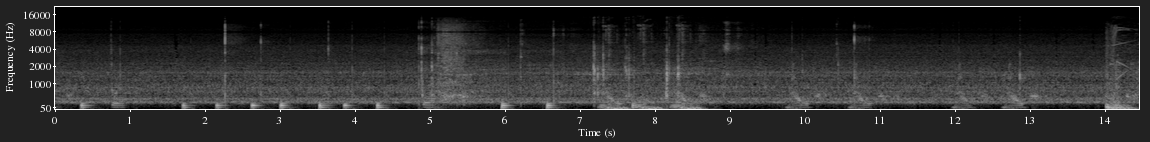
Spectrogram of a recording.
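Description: Menu clicks and beeps sound in quick succession.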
